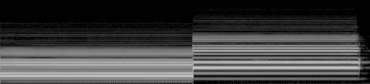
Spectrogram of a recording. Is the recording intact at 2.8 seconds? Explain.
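No. At 2.8 seconds the music runs at double speed and sits a full octave, 12 semitones, higher than it should, so it sounds hurried and chipmunk-bright. This is a wrong sample rate fault lasting from 1.93 s to 3.71 s: the samples are played back at twice the rate they were captured at, with no conversion, which fits 16 kHz material being played at 32 kHz. Tempo and pitch therefore both rise by the same factor of two.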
